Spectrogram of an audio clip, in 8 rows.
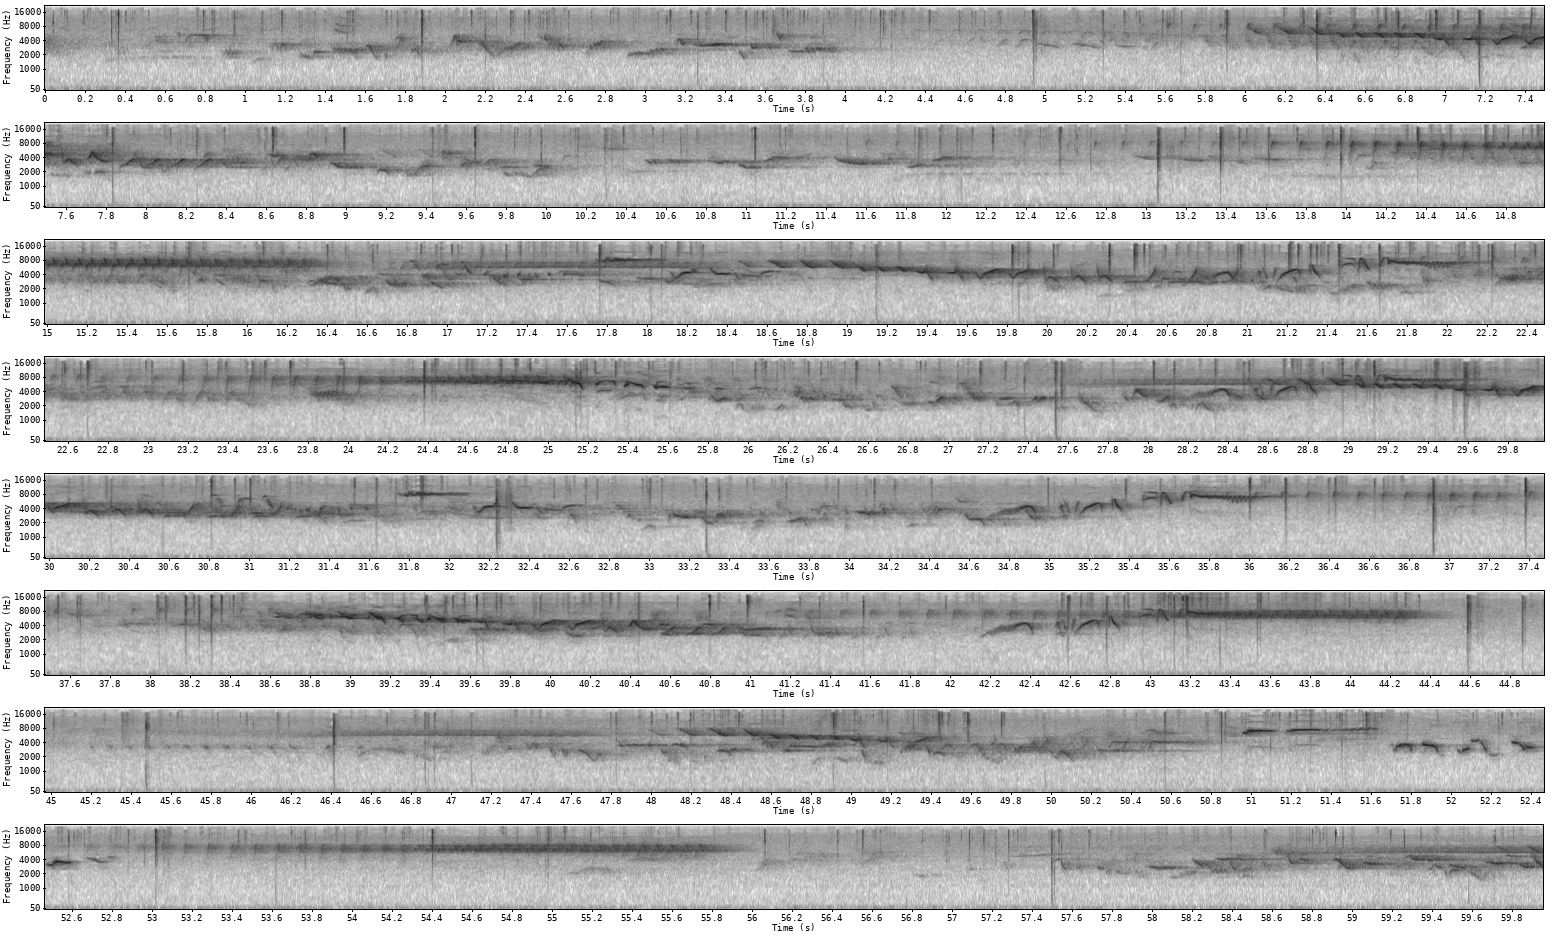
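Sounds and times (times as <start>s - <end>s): songbirds singing: 0.0s - 59.9s
faint clicks: 35.8s - 38.5s.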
